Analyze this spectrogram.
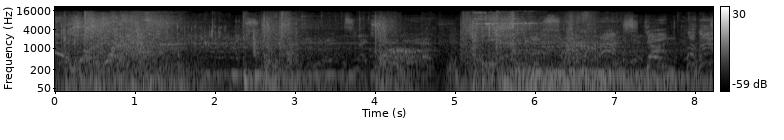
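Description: Game spells crackle and blast in quick bursts.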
